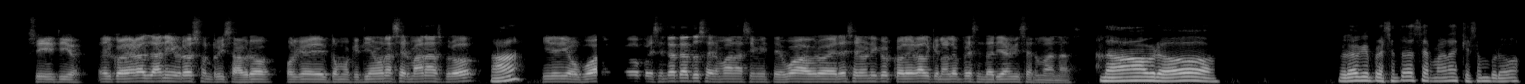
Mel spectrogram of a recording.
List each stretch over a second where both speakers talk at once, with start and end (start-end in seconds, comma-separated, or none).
none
